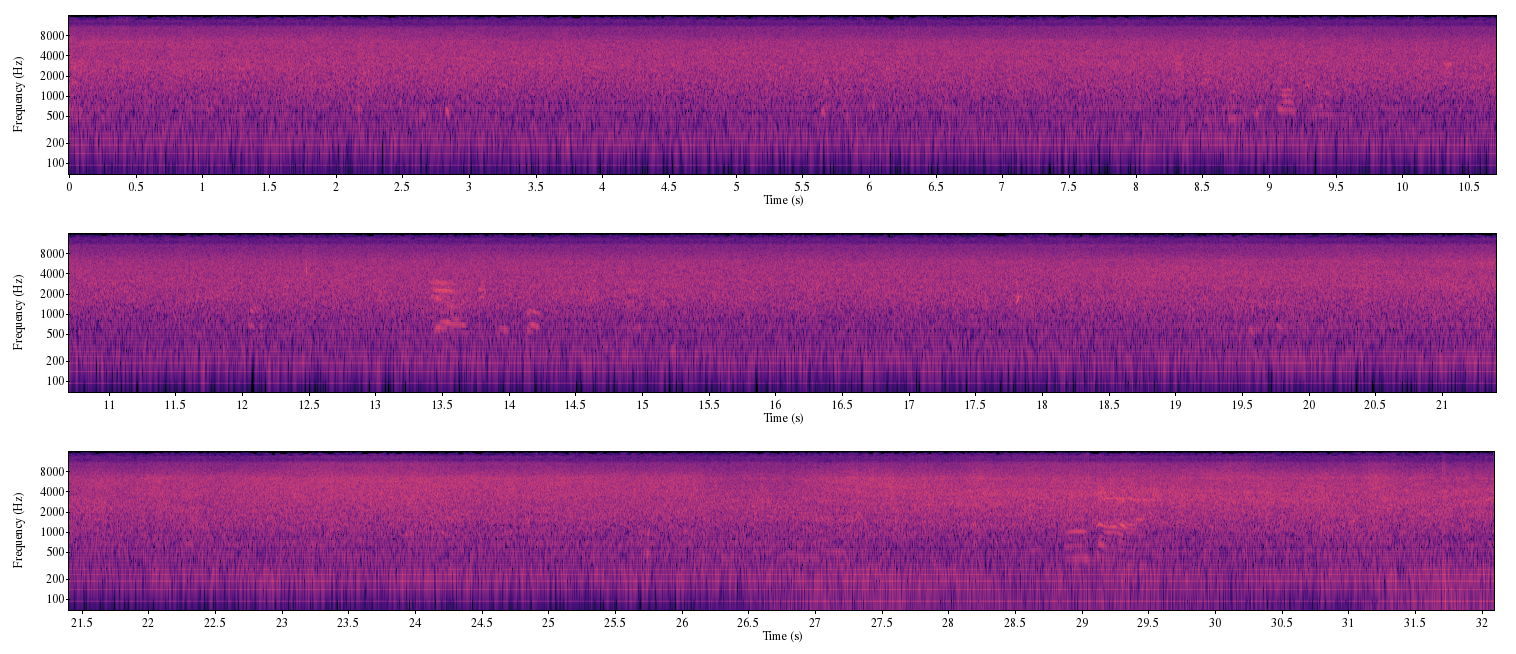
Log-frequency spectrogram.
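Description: Steady rushing of white water in the creek below the bridge. Gusts of wind buffet the microphone now and then in the second half, most strongly near the end.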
